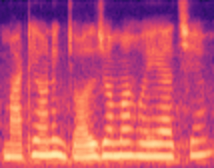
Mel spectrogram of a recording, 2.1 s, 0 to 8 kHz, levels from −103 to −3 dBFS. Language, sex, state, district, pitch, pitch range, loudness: Bengali, female, West Bengal, Alipurduar, 235 Hz, 220-245 Hz, -12 LUFS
